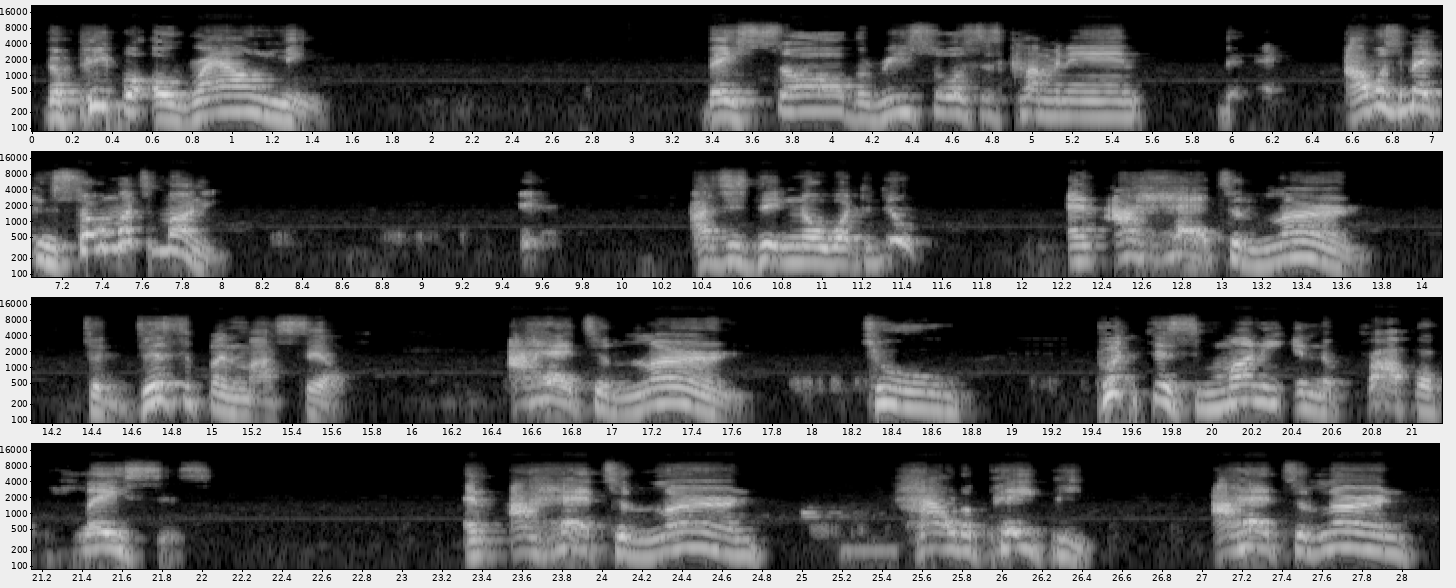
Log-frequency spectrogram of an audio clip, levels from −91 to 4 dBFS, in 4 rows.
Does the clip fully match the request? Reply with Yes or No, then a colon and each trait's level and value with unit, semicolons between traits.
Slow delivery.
Yes: slow, 120 wpm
